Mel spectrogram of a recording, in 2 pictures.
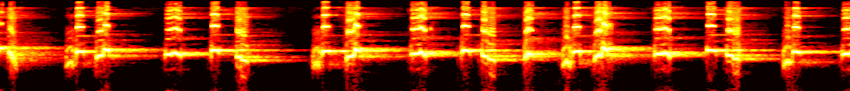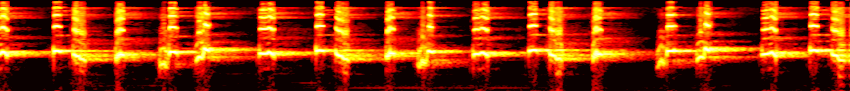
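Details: Vigorously singing yellow-vented bulbul, used as a lure for other birds. Continuous series of gurgling, down-slurred phrases repeats rapidly and evenly.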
